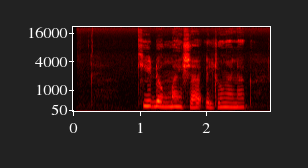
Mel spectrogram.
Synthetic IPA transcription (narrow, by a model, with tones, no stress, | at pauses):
kʰi˦ɗo˨ŋma˦jʃa˨ʔi˨ltu˦ŋa˦na˦k̚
